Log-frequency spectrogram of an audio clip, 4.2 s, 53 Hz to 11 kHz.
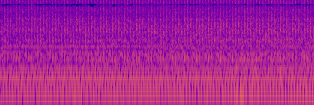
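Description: A Hyundai Galloper 2.5-litre diesel engine runs close by, a loud steady clattering drone with no clear change in pitch.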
